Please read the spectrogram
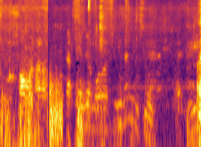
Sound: people talking

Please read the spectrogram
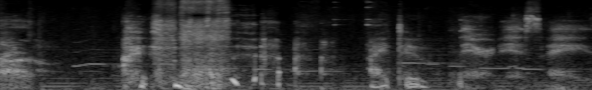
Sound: laughing

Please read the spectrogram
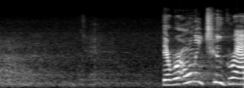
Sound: laughter

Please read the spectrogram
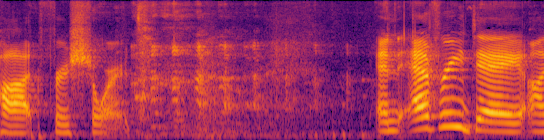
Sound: audience laughs

